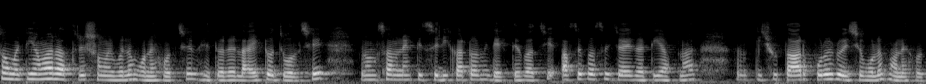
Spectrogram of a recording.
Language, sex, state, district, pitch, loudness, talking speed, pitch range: Bengali, female, Jharkhand, Sahebganj, 215 Hz, -18 LUFS, 195 wpm, 195-230 Hz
